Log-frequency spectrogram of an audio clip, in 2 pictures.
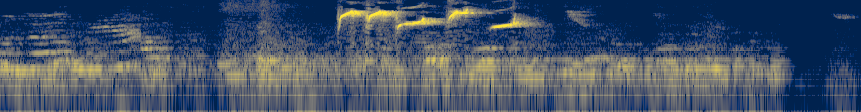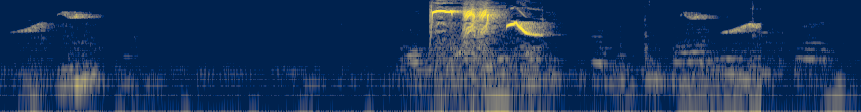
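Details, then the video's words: Great tit (gelatik batu) giving short bursts of high, sharp chirping notes in two spells, with a child's voice talking underneath the first burst. "Suara burung gelatik batu"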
